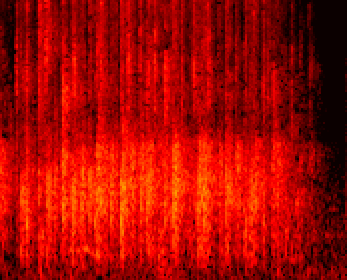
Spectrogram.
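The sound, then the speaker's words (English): Applause for a speaker at a software conference talk, brisk, steady clapping from the audience that stays full for most of the stretch and then tapers off at the end. “Put your hands together for Preeta and enjoy.”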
